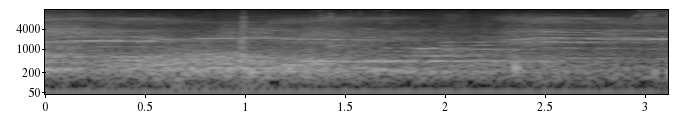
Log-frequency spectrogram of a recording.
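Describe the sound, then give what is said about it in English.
A person in the audience at a Christmas Eve church service cries, a faint, wavering wail that keeps going for several seconds, with a short sharper sob near the end. “That person crying has heard me before, by the way.”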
